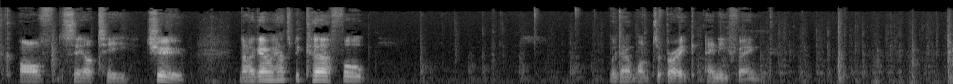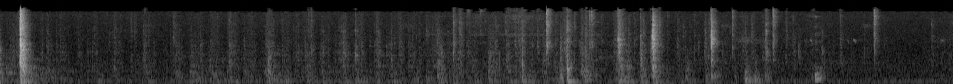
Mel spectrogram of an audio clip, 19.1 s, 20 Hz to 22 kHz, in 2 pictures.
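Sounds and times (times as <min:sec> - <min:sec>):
light clicks and knocks: 0:03.6 - 0:19.0.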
